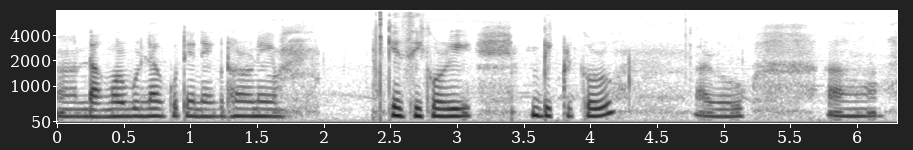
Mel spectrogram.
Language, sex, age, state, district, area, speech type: Assamese, female, 18-30, Assam, Sivasagar, rural, spontaneous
